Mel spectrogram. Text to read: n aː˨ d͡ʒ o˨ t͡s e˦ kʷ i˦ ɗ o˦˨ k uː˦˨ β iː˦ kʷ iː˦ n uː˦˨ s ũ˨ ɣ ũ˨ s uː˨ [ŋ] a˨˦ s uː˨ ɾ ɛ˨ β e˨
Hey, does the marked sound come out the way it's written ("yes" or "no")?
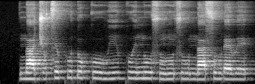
no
